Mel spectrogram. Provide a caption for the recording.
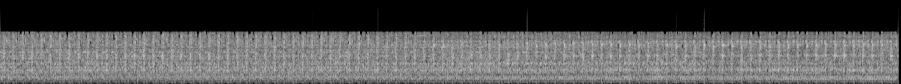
Loud noise of engine idling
